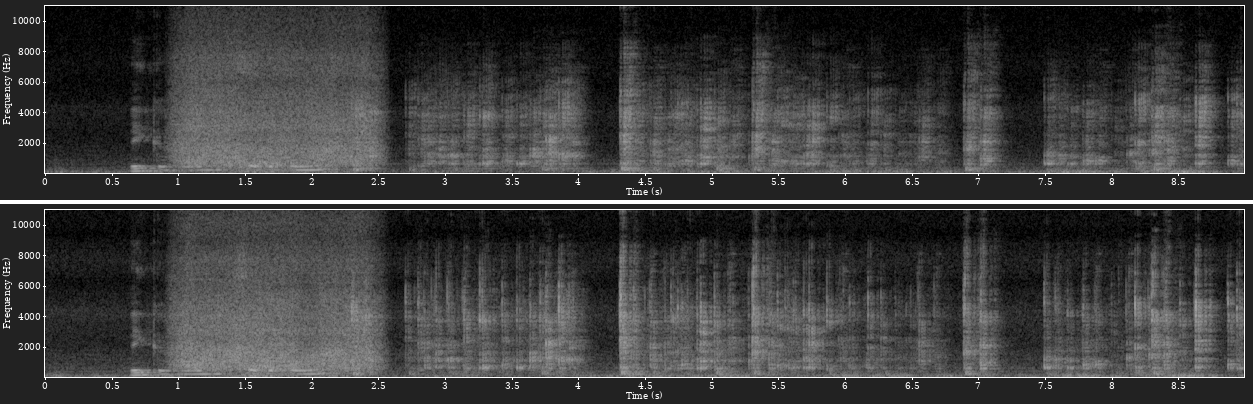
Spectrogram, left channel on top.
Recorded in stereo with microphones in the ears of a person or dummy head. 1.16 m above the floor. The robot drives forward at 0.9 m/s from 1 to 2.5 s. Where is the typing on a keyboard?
45° right (ahead or behind), 9.5 m.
